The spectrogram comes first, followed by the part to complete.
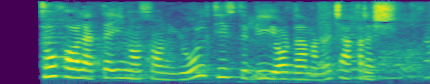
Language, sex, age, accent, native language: Uzbek, female, under 19, Qashqadaryo, Uzbek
